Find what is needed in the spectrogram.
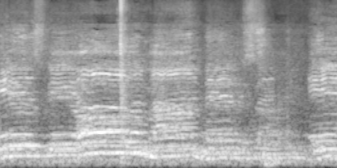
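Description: Congregation singing a gospel song a cappella, voices holding and sliding between notes.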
